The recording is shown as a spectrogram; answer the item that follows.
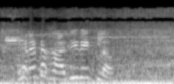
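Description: Voices talking over a steady low rumble of road traffic, which grows a little louder near the end.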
